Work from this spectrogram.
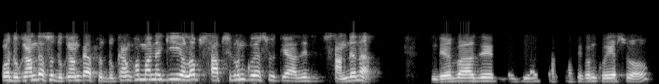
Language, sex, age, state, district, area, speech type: Assamese, male, 30-45, Assam, Sivasagar, rural, conversation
